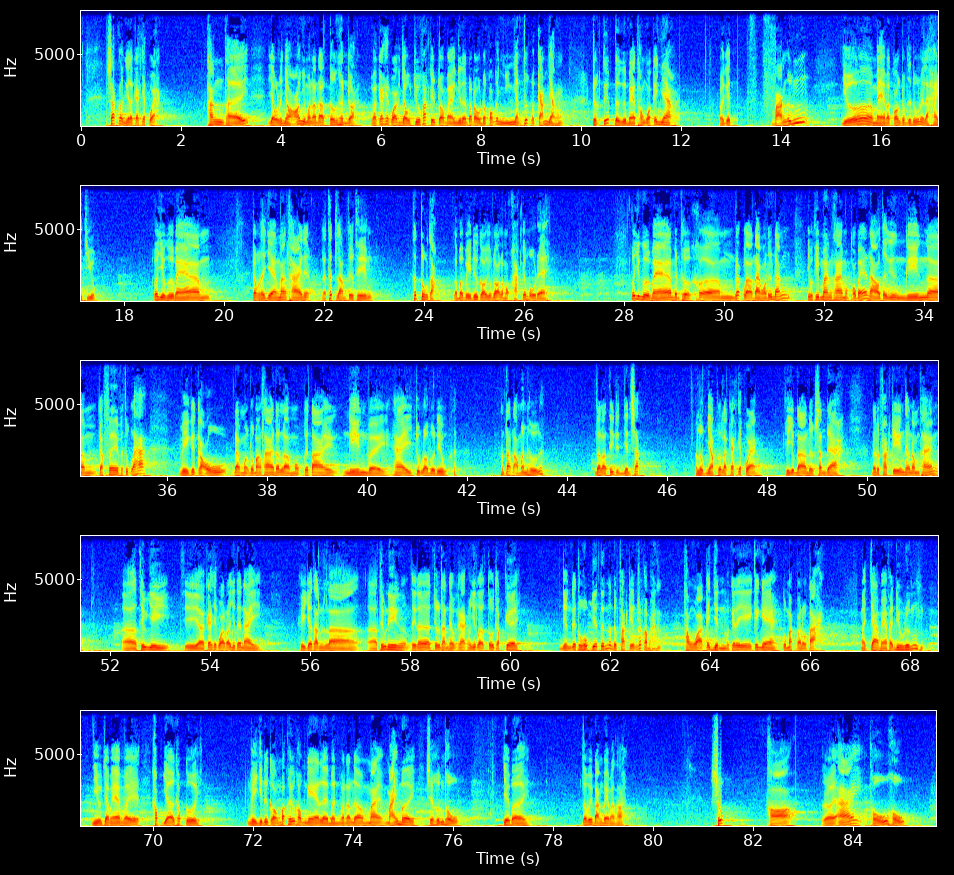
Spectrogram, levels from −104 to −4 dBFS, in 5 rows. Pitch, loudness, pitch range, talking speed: 135 Hz, -20 LUFS, 115-150 Hz, 195 wpm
